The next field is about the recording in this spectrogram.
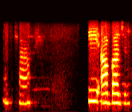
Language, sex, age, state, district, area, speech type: Maithili, female, 30-45, Bihar, Sitamarhi, rural, conversation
